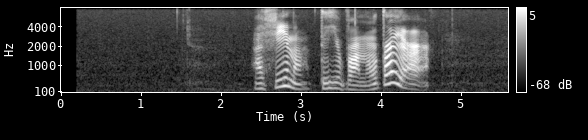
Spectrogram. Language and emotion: Russian, angry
